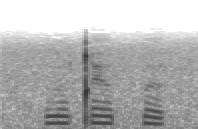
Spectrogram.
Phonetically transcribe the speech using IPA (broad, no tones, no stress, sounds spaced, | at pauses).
l o ǃ ɛ ə̯ pː ə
